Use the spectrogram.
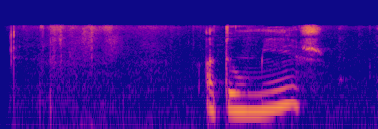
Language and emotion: Russian, neutral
